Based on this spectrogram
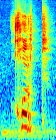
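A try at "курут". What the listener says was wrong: We call it kurut, not kurt. Kurut, yes.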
